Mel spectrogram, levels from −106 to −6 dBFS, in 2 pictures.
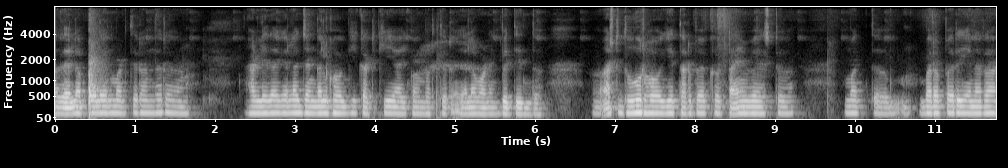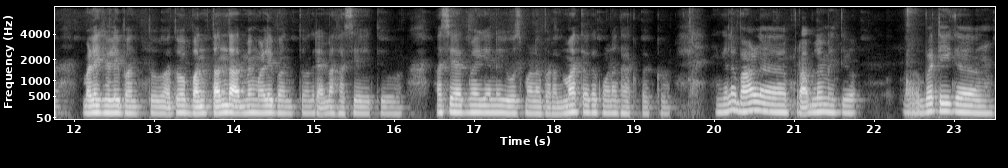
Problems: none marked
